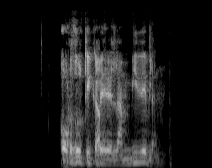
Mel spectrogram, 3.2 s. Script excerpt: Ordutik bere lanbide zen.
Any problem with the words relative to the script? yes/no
no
